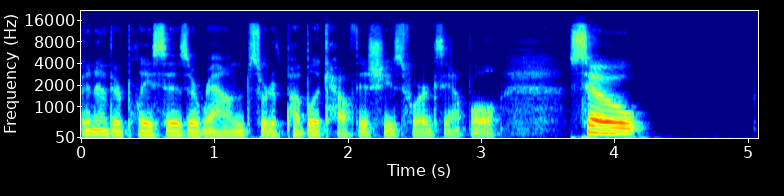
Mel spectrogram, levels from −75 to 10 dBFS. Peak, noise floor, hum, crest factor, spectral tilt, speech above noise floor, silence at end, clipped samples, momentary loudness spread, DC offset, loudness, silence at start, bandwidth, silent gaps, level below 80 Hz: 0 dBFS; -72 dBFS; none; 20 dB; -5 dB/octave; 54 dB; 0.85 s; under 0.1%; 15 LU; under 0.1%; -19 LUFS; 0 s; 15 kHz; none; -50 dBFS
